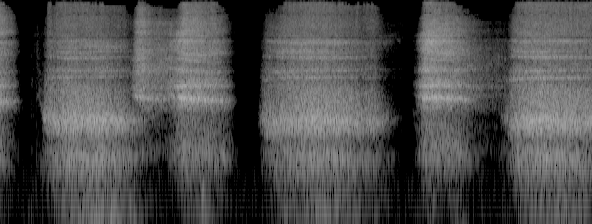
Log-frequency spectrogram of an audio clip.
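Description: Rapid, forceful breathing performed as a hyperventilation demonstration: several loud, harsh breaths in and out follow one another in quick succession with short pauses between, and no talk.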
